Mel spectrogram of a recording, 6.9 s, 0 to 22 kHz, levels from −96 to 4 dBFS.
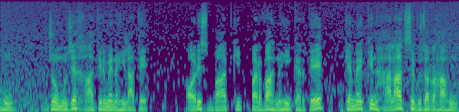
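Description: From start to finish, the speech carries the marks of overdone noise removal. A noise reducer was pushed too hard, so any frequency band sitting close to its idea of the noise floor gets pulled way down or shut off entirely, and the softer parts of the voice are cut along with the hiss. The background drops away between phrases and breaks up into little twinkling specks.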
